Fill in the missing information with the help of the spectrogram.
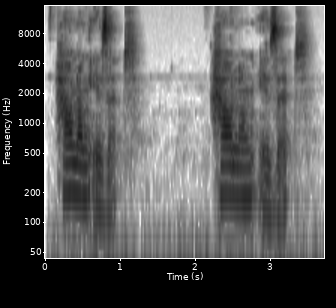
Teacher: It is a falling intonation at the end of the question.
